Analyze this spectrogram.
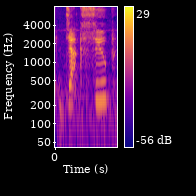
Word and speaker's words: Duxoup: Something pretty cool today, the Duxoup 2015 Sangiovese.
